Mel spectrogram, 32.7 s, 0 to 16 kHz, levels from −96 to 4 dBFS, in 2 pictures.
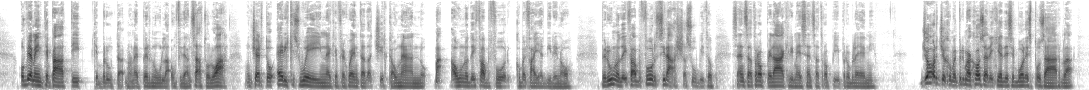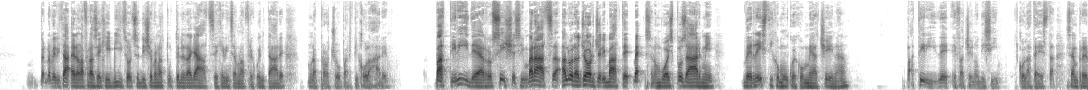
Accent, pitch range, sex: native, 100-135 Hz, male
